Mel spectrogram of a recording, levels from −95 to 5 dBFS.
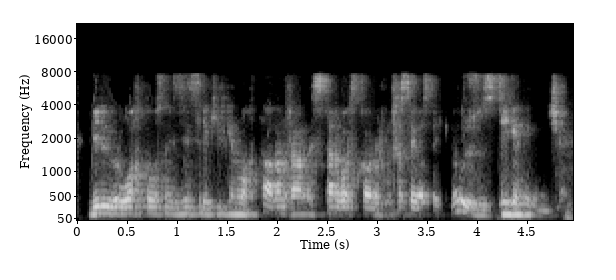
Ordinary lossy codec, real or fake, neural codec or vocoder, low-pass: none; real; none; none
